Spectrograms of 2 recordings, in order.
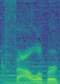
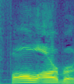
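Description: First: The ending is pronounced like 'ibur'. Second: The ending is pronounced like 'arbor'. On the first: The speaker calls it wrong. "I used to always call it, like" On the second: The speaker calls it right. "that's it"

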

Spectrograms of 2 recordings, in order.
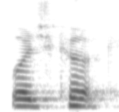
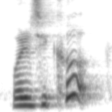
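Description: First: The voice does not rise at the end. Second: The voice rises at the end. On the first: The speaker calls it wrong. "So I wouldn't say" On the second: The speaker calls it right. "I'd say, ... your voice goes up at the end of the question"

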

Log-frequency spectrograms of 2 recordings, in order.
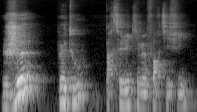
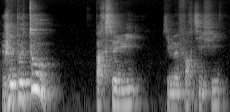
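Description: First: The stress falls on the word "je". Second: The stress falls on the word "tout". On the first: It is I who can do all things. "si on appuie sur le premier mot" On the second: It is all things that can be done. "j'ai appuyé sur « tout »"

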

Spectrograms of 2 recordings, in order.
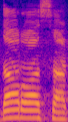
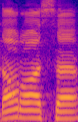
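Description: Both takes have the same delivery.

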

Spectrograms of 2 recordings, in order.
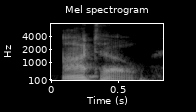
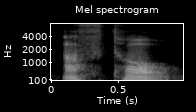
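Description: First: The word begins with a plain 'ah' vowel. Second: The word begins with an 'af' sound. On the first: The speaker calls it wrong. "we just pronounce it ah, like auto" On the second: The speaker calls it right. "it's going to actually make an off, like after sound"

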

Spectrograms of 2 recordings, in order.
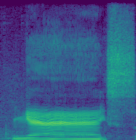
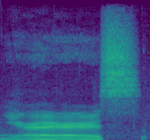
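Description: First: A more nasal, pinched voice. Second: A gruff voice, less nasal. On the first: This imitates the original actor's version of the character voice. "his one is more like yes! ... more nasally" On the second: This is the speaker's own version of the character voice. "mine's more like that"

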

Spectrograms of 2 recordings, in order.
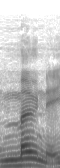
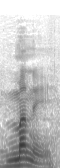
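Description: First: The first vowel is a long 'oh' sound. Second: The first vowel is a short 'uh' sound. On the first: The speaker calls it wrong. "if you put an M at the beginning, you wouldn't say money" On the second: The speaker calls it right. "you'd say money"

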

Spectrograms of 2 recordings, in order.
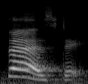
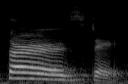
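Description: First: It is said in a British accent. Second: It is said in an American accent.

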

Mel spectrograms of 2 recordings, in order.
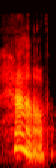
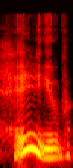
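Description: First: The vowel is said short, as usual. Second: The vowel is said long, following the rule. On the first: The speaker calls it right. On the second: The speaker calls it wrong.

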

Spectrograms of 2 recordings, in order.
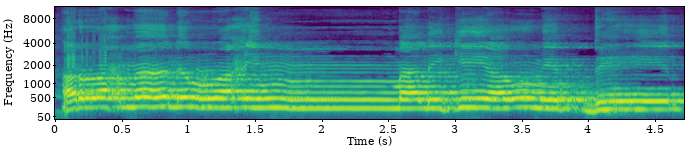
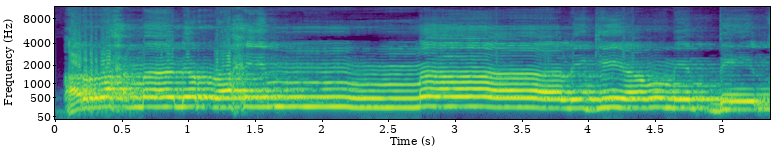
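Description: First: The words are joined and maliki is read short. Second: The first vowel of maliki is drawn out long. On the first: The speaker calls it right. "maka Malik yaumiddinnya dibaca pendek" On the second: The speaker calls it wrong.

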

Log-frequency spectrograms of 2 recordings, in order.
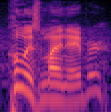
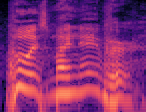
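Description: First: The question sounds precise and lawyerly. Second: The question sounds warm and eager. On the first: The asker wants to limit who counts as neighbor. "all right, exactly, who is my neighbor? Let's be specific here" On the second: The asker wants to embrace the neighbor. "He doesn't say, oh, who is my neighbor? Let me welcome him"

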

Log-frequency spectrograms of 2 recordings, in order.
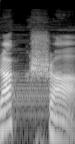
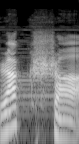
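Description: Both takes have the same delivery.

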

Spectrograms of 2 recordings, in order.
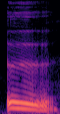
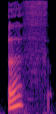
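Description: First: It is said with the plural-form pronunciation. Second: It is said with the singular-form pronunciation. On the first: There are several eggs. "for the plural form here it's œuf" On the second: There is one egg. "for the singular form it's œuf"

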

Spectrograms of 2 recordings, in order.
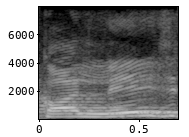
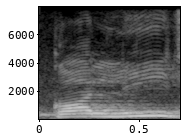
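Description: First: The second vowel sounds like 'eh'. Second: The second vowel sounds like 'ee'. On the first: The speaker calls it wrong. "कॉलेज नहीं होता" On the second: The speaker calls it right. "बल्कि कॉलीज होता है"

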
